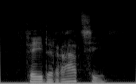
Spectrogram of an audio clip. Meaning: 1. federation (constitutional system in which national and subnational levels of government share sovereignty) 2. federation (state with governance of the above type)
- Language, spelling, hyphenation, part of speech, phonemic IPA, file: Dutch, federatie, fe‧de‧ra‧tie, noun, /feː.deːˈraː.(t)si/, Nl-federatie.ogg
